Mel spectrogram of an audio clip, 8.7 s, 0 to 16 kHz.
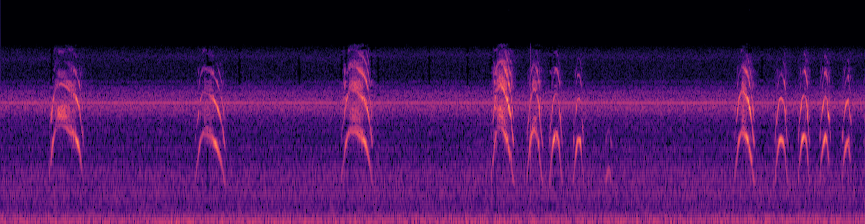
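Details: Northern royal albatross at a nest on 8 June 2023 as a parent returns to feed the chick: single spaced honks every second or so, then two quick bursts of four or five rapid honking notes, with a constant hum.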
